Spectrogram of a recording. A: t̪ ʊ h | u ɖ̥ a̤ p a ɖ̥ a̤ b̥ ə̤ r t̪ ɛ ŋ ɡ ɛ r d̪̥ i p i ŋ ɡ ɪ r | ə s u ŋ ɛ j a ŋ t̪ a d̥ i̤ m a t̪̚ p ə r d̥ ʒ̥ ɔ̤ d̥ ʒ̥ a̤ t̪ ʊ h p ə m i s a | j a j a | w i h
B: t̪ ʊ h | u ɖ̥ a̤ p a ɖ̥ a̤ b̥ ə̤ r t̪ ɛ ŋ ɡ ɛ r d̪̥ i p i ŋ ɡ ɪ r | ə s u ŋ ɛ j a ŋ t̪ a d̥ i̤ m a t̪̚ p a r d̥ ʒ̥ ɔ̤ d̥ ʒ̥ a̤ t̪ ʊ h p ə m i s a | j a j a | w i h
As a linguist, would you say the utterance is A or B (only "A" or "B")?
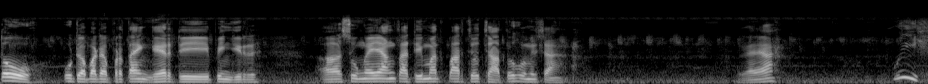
B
